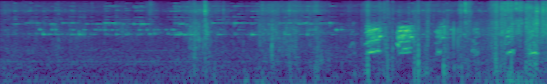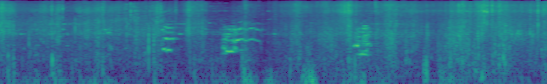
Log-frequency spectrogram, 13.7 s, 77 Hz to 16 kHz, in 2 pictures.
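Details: Beagles on hare hunting practice on Crete, Greece, in 2021, red-blue tick and lemon-white dogs: short, scattered yelping bays, several close together mid-clip, over a steady high-pitched background whine.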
